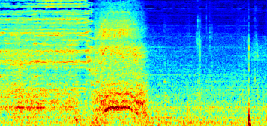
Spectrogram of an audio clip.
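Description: A splice-cutting machine feeds material and then its cutter fires, giving a steady mechanical whir, a brief swelling cut and a sharp click at the finish.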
